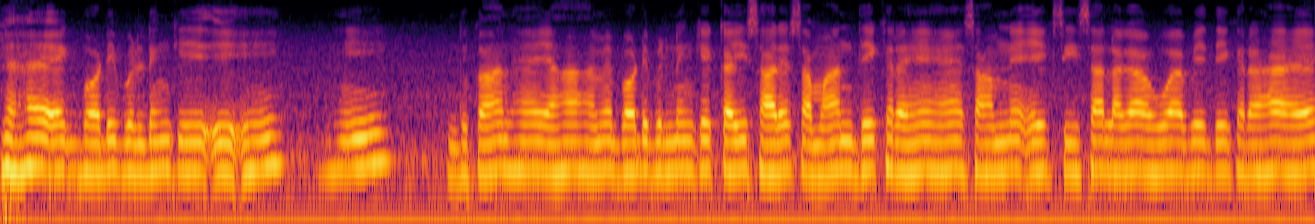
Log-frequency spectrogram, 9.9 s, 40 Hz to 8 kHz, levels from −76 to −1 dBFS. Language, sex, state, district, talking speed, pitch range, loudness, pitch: Hindi, male, Bihar, Madhepura, 170 wpm, 135-145 Hz, -16 LUFS, 140 Hz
